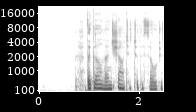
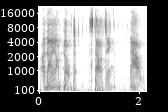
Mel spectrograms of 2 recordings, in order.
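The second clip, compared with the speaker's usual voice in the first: hissing serpent dragon. Acted. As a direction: hiss it like an offended serpent. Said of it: "hissed the dragon".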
